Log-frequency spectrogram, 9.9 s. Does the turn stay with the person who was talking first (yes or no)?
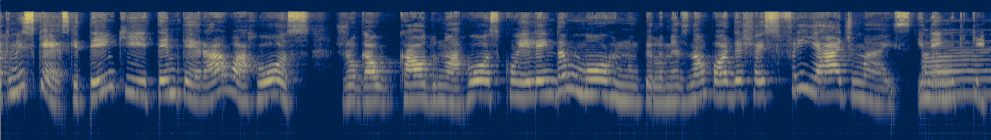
no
